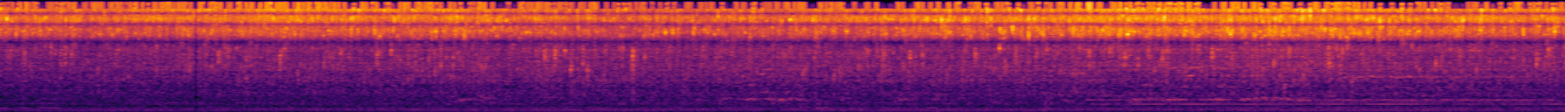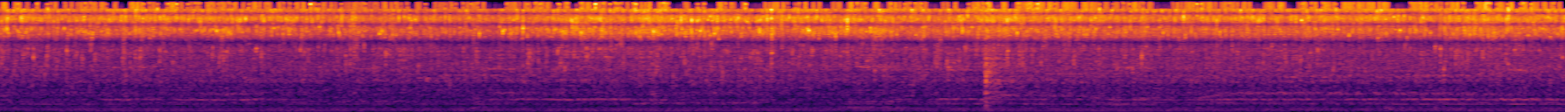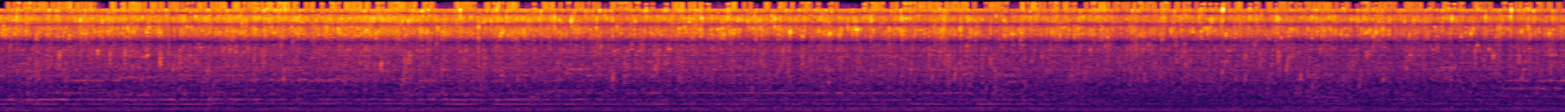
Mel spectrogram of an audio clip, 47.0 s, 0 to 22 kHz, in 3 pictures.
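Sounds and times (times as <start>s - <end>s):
chicken sizzling in hot oil: 0.0s - 46.9s
background music: 10.2s - 42.9s.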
